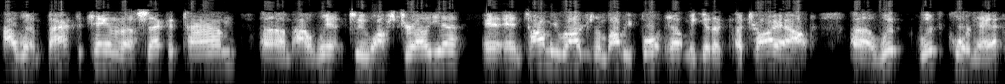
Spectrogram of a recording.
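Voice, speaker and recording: A middle-aged retired pro wrestler with a Southern accent tells old stories in a candid interview, rambling, profane and folksy, often restarting his sentences. His voice is on the high side at a moderate pace, heard over a tinny, dry phone line.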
